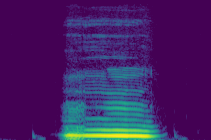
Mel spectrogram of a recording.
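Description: A man's voice holding a flat, drawn-out hesitation sound, "eee", for about a second in a pause between phrases.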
